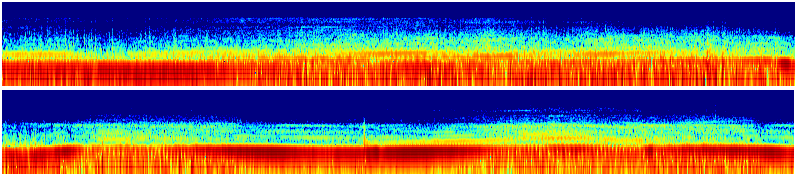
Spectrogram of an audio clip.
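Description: A motorcycle engine roars loudly, revving up and dropping through the gears.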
